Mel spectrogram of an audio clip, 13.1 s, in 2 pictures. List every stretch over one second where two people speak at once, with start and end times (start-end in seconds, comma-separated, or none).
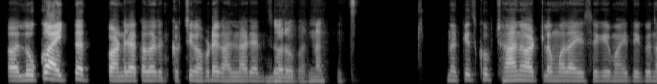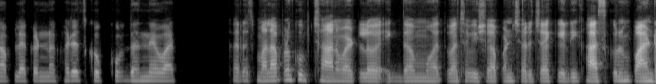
none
